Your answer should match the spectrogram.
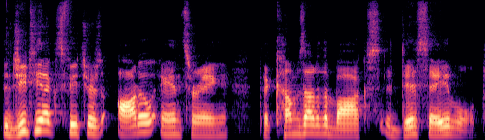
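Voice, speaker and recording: A man's voice: on the high side, normal speed, darkish tone. A man presenting an instructional product tutorial, explaining plainly step by step.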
